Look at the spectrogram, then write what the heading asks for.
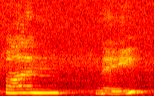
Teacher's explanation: So the accent is on the funny. It's on the first syllable.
